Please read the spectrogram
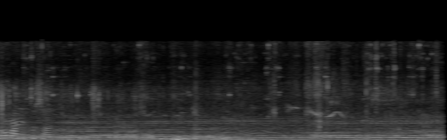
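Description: People's voices, with footsteps on loose stones and a few low knocks as they walk down a rocky path.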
